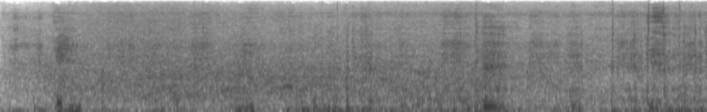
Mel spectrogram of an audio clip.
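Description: Wind rushing over a helmet-mounted action camera's microphone as a mountain bike rolls fast down a dirt forest trail. Tyre noise on the dirt and frequent rattling knocks from the bike run under it.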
